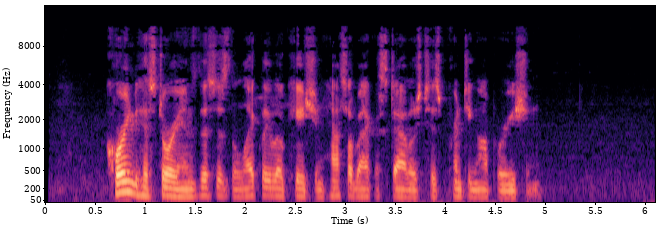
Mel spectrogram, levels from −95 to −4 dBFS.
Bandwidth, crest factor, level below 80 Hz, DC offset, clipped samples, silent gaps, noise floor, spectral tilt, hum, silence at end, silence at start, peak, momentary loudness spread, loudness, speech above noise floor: 11.5 kHz; 24 dB; -50 dBFS; under 0.1%; under 0.1%; none; -62 dBFS; -5.5 dB/octave; none; 1.15 s; 0.6 s; 0 dBFS; 12 LU; -24 LUFS; 38 dB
